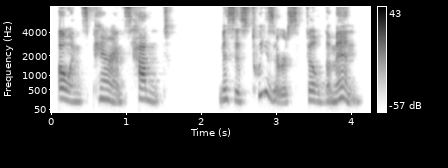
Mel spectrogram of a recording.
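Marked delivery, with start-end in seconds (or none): none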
